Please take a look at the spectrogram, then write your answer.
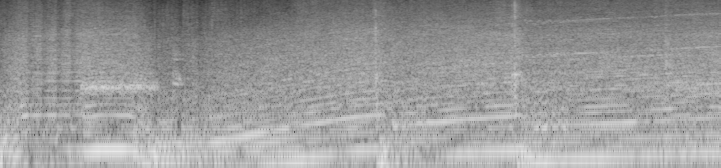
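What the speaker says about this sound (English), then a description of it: "Oh, this car sounds good." A race car in the Project Motor Racing game revs and shifts through gears, the engine note climbing and dropping in repeated sweeps with brief tire squeal, steady and prominent throughout.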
